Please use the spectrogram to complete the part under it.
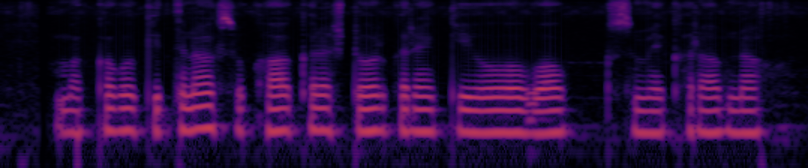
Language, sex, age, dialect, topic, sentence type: Magahi, male, 60-100, Western, agriculture, question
